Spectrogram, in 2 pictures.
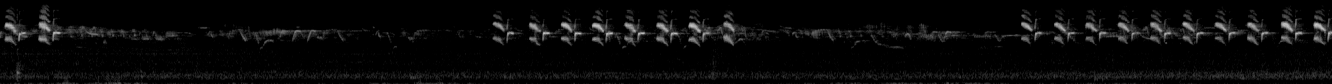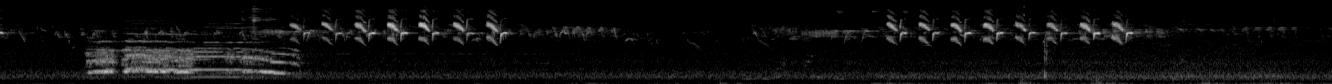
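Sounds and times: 
great tit singing: 0:00.0 - 0:01.5, 0:04.9 - 0:07.6, 0:08.8 - 0:13.8, 0:15.8 - 0:19.4, 0:20.9 - 0:26.6
rooster crowing: 0:14.2 - 0:16.4.

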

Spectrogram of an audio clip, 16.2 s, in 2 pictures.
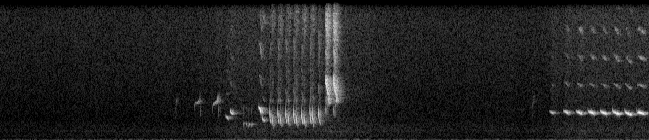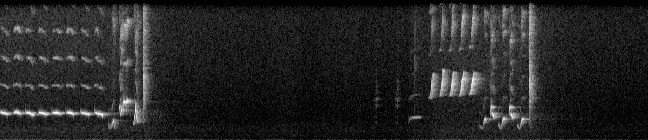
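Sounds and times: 
common nightingale singing: 0:02.1 - 0:04.5, 0:06.6 - 0:10.2, 0:12.7 - 0:15.5.

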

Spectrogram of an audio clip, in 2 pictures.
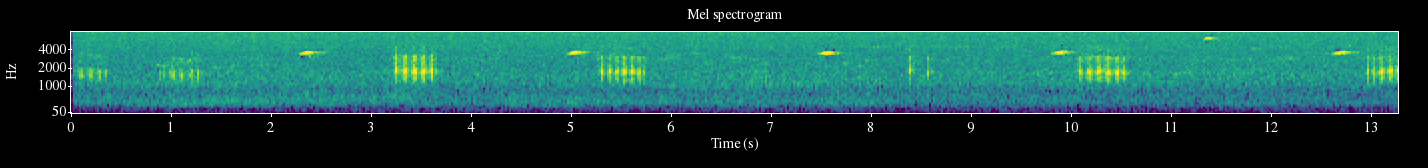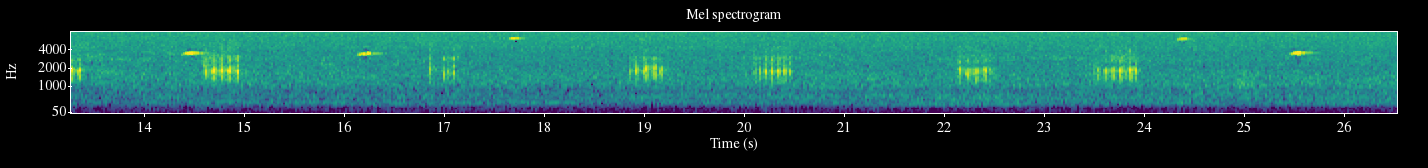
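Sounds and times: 
hiss: 0:00.0 - 0:26.5
common nightingale calls: 0:02.3 - 0:02.6, 0:03.2 - 0:03.7, 0:05.0 - 0:06.8, 0:07.5 - 0:07.8, 0:09.8 - 0:10.6, 0:12.6 - 0:15.0, 0:16.1 - 0:17.8, 0:22.1 - 0:22.5, 0:23.4 - 0:24.5, 0:25.4 - 0:25.8.

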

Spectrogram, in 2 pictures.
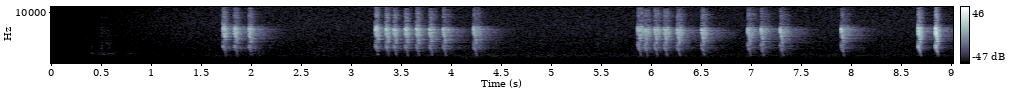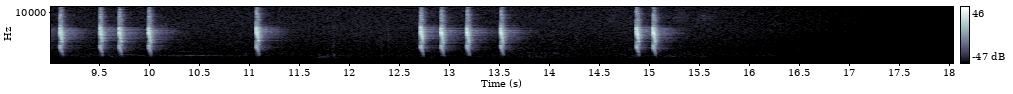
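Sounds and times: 
Eurasian wren tick calls: 0:01.7 - 0:02.2, 0:03.2 - 0:04.4, 0:05.9 - 0:08.1, 0:08.7 - 0:10.2, 0:11.1 - 0:11.3, 0:12.7 - 0:13.7, 0:14.8 - 0:15.2.

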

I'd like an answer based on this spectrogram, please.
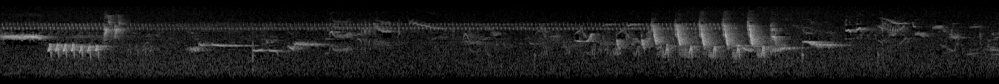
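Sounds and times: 
common nightingale singing: 0:00.0 - 0:09.9.

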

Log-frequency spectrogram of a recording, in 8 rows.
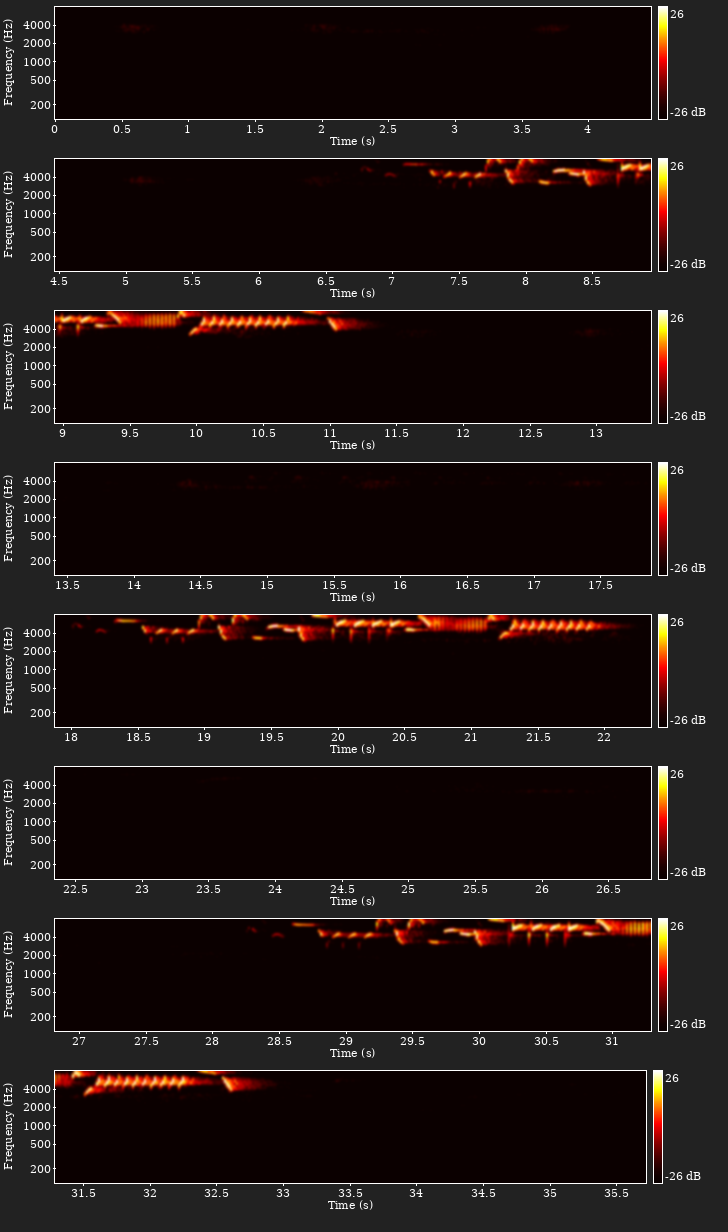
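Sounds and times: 
Eurasian wren singing high rapid notes and trills: 0:06.8 - 0:11.2, 0:18.1 - 0:22.1, 0:28.3 - 0:32.9.

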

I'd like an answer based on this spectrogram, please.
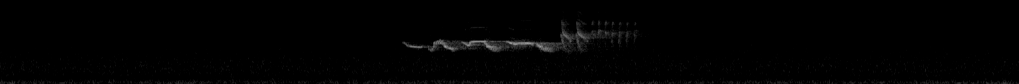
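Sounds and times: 
common blackbird singing: 0:04.0 - 0:06.4.

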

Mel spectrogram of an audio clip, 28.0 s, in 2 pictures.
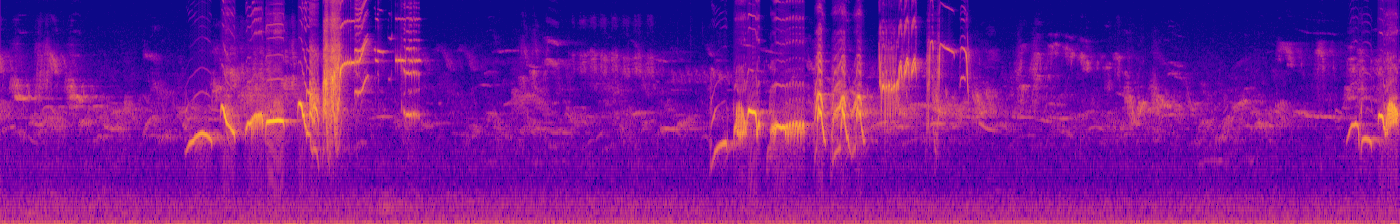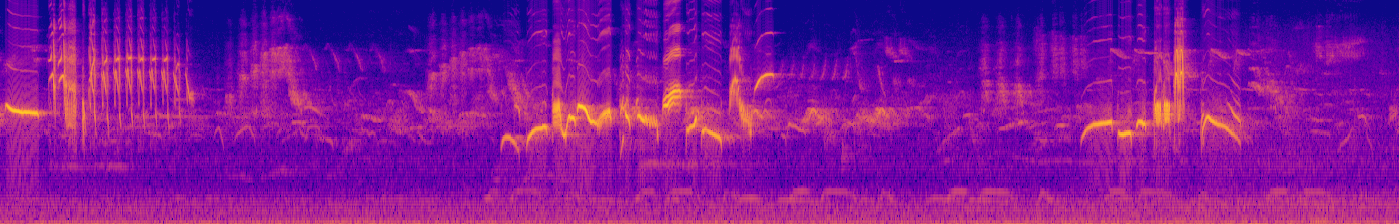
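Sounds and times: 
Eurasian blackbird song: 0:00.0 - 0:27.9
other small birds chirping: 0:00.0 - 0:27.9.

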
